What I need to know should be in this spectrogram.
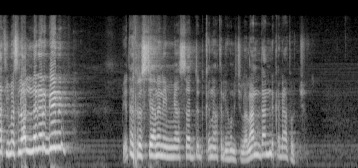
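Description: A man preaches loudly and with animation through a microphone in an echoing hall.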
